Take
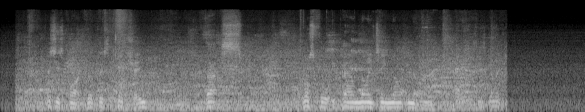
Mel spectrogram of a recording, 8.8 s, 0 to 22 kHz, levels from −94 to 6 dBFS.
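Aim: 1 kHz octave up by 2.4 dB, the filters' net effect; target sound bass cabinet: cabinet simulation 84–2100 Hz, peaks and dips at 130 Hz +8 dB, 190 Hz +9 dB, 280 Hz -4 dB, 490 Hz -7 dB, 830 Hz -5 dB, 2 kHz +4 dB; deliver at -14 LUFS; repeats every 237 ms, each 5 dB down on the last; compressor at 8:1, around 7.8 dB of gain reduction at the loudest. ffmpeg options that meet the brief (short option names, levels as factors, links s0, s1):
-af "equalizer=f=1000:t=o:g=6,acompressor=threshold=0.0891:ratio=8,highpass=f=84:w=0.5412,highpass=f=84:w=1.3066,equalizer=f=130:t=q:w=4:g=8,equalizer=f=190:t=q:w=4:g=9,equalizer=f=280:t=q:w=4:g=-4,equalizer=f=490:t=q:w=4:g=-7,equalizer=f=830:t=q:w=4:g=-5,equalizer=f=2000:t=q:w=4:g=4,lowpass=f=2100:w=0.5412,lowpass=f=2100:w=1.3066,aecho=1:1:237|474|711|948|1185|1422|1659:0.562|0.315|0.176|0.0988|0.0553|0.031|0.0173,volume=2.99"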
